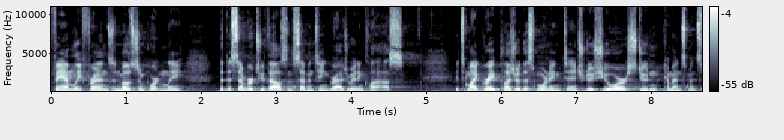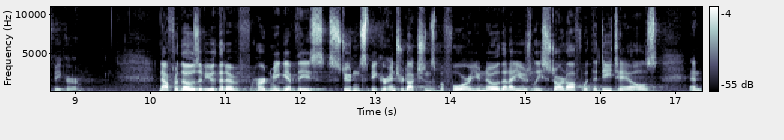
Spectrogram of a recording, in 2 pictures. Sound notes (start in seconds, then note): none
